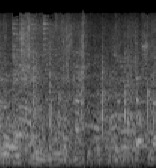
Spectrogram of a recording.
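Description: Several voices of people at an outdoor football match talking and calling out over one another, with no clear words. A single sharp knock about a second in.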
